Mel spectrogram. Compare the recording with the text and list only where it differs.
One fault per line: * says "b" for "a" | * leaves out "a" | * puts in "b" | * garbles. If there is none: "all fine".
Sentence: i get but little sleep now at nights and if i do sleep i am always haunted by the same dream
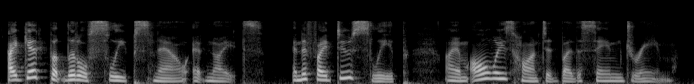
* says "sleeps" for "sleep"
